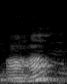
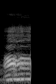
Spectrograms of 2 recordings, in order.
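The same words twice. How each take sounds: First: It is said with rich, elaborate expression. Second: It is said plainly, like ordinary talk.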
